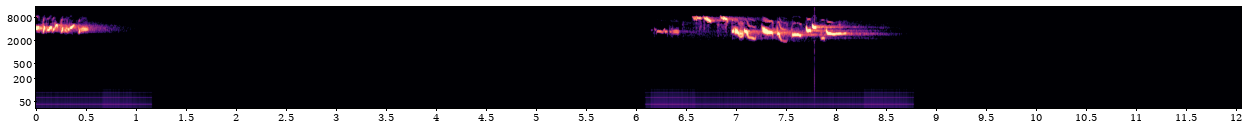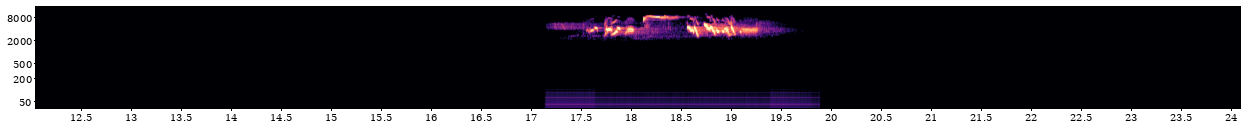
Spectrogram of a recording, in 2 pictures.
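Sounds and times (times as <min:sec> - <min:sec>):
European robin song: 0:00.0 - 0:00.8, 0:06.2 - 0:08.8, 0:17.2 - 0:19.6.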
